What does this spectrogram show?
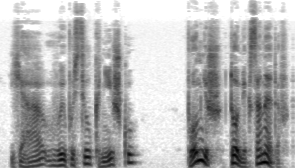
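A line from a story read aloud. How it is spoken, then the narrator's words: Timid objection. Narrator (Russian): робко возразил Кит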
